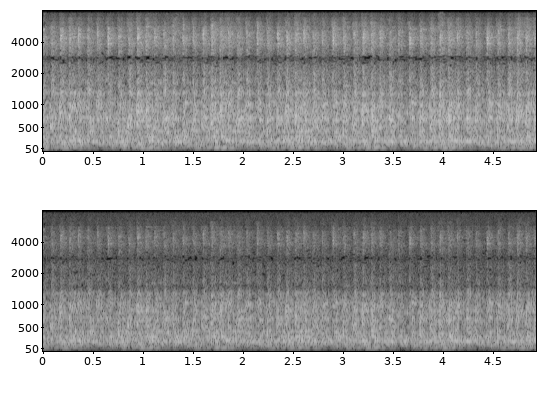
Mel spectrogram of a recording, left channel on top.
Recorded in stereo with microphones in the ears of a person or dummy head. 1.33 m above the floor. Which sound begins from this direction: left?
An engine running, at 0.0 s.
